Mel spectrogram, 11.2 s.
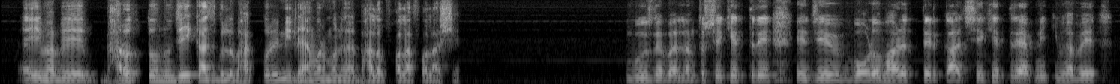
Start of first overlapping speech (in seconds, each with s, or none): none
